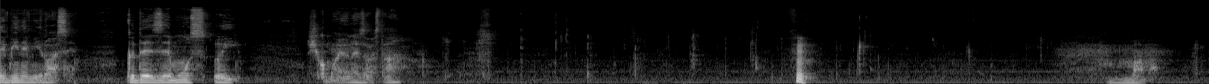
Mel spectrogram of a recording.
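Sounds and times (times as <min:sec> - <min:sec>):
man chewing: 0:04.1 - 0:12.0.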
